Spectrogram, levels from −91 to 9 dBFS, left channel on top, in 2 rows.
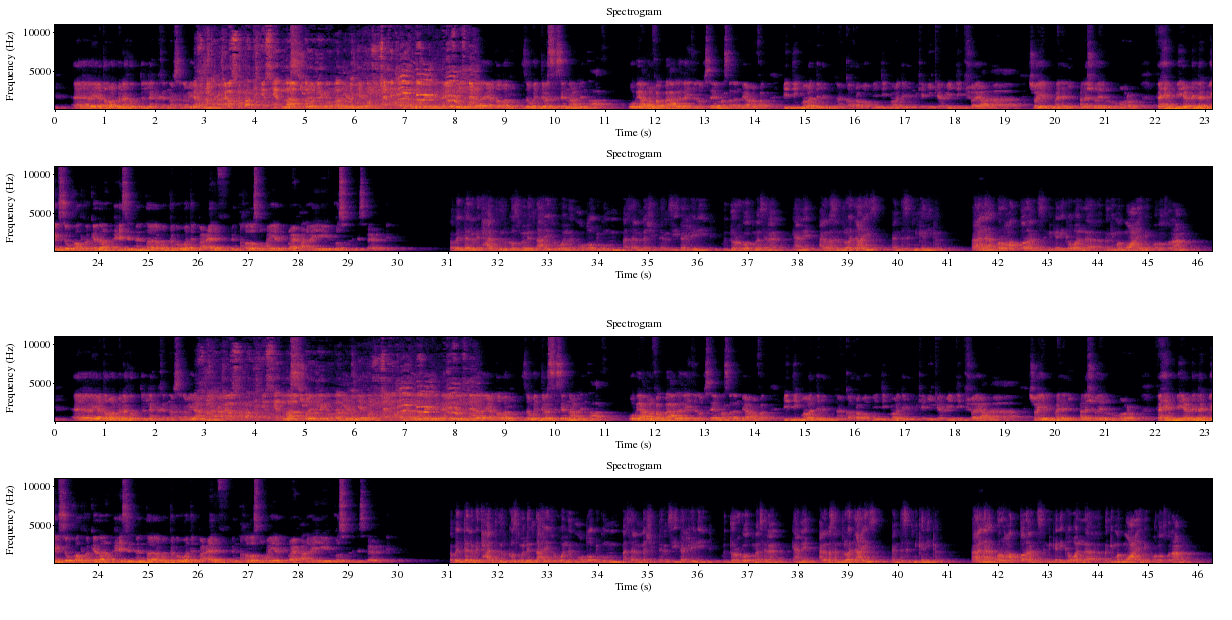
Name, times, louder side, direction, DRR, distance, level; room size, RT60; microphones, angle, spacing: voice 1, 0.3-3.8 4.3-10.9 11.5-14.2 14.6-19.2 19.5-21.6 22.0-29.6 41.5-41.7, equal, 25° left, -3 dB, 1.1 m, -27 dB
sound 1, 2.8-8.5, left 4 dB, 55° left, 0.5 m, -29 dB
voice 2, 31.0-36.1 36.5-37.6 37.9-39.5 39.9-40.8 41.5-45.7, equal, 45° right, 0 dB, 0.7 m, -30 dB
3.9 x 3.3 x 3.9 m, 1.4 s
head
